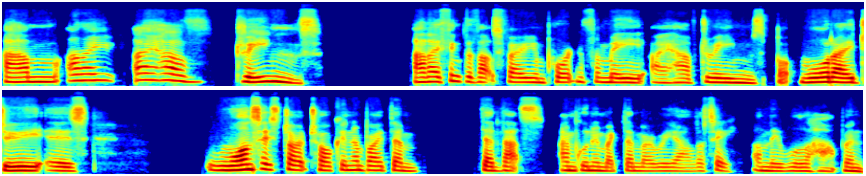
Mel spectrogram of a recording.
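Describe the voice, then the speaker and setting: The voice carries a Northern Irish accent in a dry, close sound with no echo. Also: woman, medium pitch for a woman, ordinary pitch variation, moderate pace. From Northern Ireland. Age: 60s. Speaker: mountaineer. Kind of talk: interview conversation.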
